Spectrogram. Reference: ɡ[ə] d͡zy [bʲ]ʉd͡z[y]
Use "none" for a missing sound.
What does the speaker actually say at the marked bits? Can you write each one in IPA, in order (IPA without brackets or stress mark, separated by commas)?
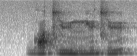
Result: ɔ, mʲ, y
